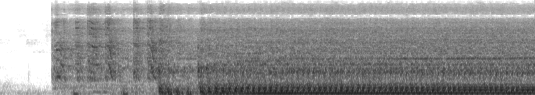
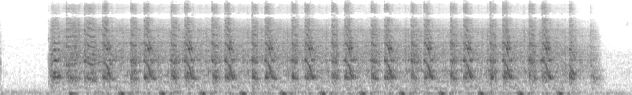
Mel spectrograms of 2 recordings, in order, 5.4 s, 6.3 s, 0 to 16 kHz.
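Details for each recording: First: Honda XR650L bought as a non-runner, cold start first thing in the morning with two clicks of choke and no throttle: catches within a second, stumbles briefly, then settles into a steady even single-cylinder idle; healthy start. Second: Honda XR650L single: starter turns it over at about two and a half compressions a second and it never fires; plugs come out wet with fuel, no spark at the plug, so crank no start from no spark.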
